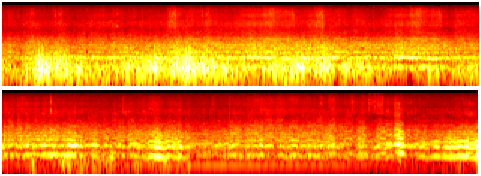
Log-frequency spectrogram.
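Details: German wasps, or yellow jackets, gathered on a jam jar. A steady droning hum with layered overtones from several wasps at once, loudest early on, then thinning to a softer continuous buzz.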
